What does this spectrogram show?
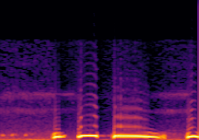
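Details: A decoy spotted dove in a cage coos to find a mate, frustrated wild-caught voice. Up close: a short soft note, a hooting coo, a long coo gliding lower, then the next phrase starting.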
